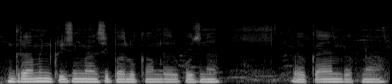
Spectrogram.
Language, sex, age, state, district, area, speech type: Nepali, male, 30-45, West Bengal, Jalpaiguri, rural, spontaneous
